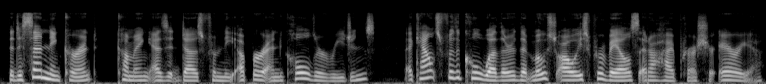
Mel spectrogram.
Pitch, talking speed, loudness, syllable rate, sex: 200 Hz, 195 wpm, -19 LUFS, 5.9 syllables/s, female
